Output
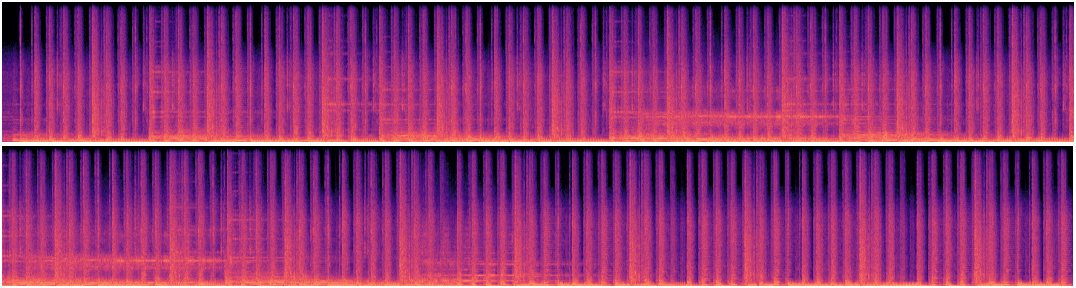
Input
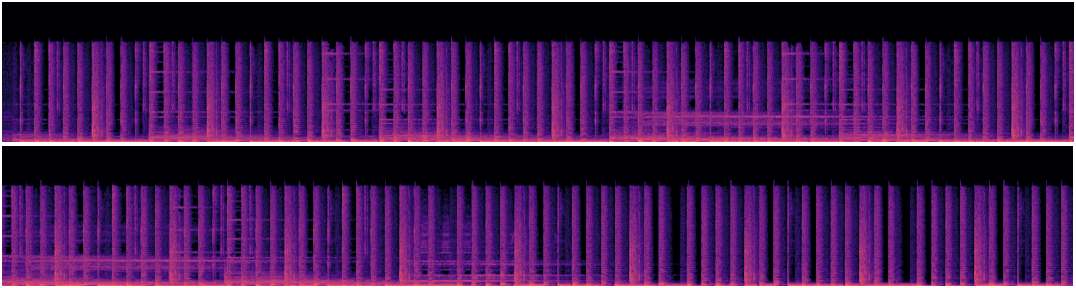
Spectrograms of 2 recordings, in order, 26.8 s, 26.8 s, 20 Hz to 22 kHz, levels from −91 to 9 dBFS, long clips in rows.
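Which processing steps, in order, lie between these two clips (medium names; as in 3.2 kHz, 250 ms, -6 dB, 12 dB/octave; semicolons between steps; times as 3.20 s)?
low-pass 11 kHz 24 dB/octave; sine folder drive 12 dB, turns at -14 dBFS; on a send: delay 144 ms -9.5 dB; on the sum: trim +5 dB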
